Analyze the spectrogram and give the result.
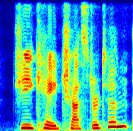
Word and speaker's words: Chesterton: G.K. Chesterton. Is that how you pronounce it? – Yeah.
